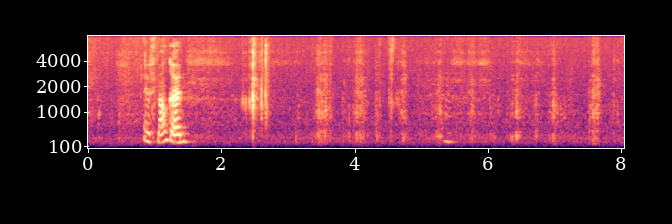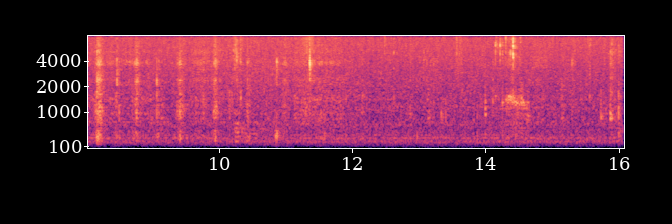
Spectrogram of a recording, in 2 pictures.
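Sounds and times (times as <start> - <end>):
cookie crunching: 2.3 - 11.6.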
